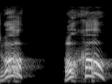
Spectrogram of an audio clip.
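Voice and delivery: high-pitched startled alien squeak; little alien woman. Acted. Alien woman surprised in her underwear, high squeaky babble. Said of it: "She turns around and goes".

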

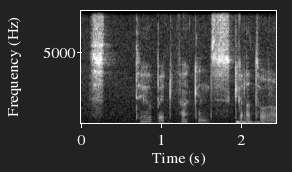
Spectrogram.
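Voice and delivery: slow whispered curse; angry whisper. Real, not acted. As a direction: hiss a curse under breath. Cursing quietly at game enemy.

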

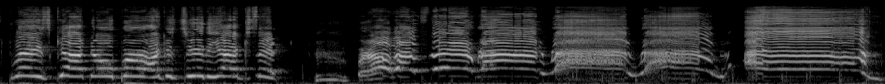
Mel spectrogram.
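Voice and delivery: very high frantic shouting into a scream; overexcited panic. Real, not acted. Player racing for the exit from birds, overexcited shrieking panic. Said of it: "I got really excited".

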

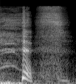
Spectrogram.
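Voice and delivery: a sudden high laugh at his own blunder; high burst of laughter. Real, not acted. Gamer laughing at his own blunder, high laugh.

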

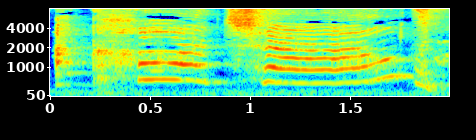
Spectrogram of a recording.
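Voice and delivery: screamed high and loud with joy; joyful scream. Real, not acted. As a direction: shriek the news out. Announcing big news.

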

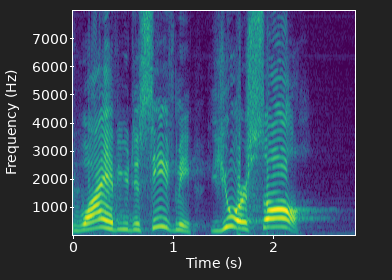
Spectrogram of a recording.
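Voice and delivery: rising to a loud, high, drawn-out "You are Saul"; woman's loud cry. Acted. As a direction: cry it out as the frightened medium, stretching the last words. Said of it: "She cries with a loud voice".

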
